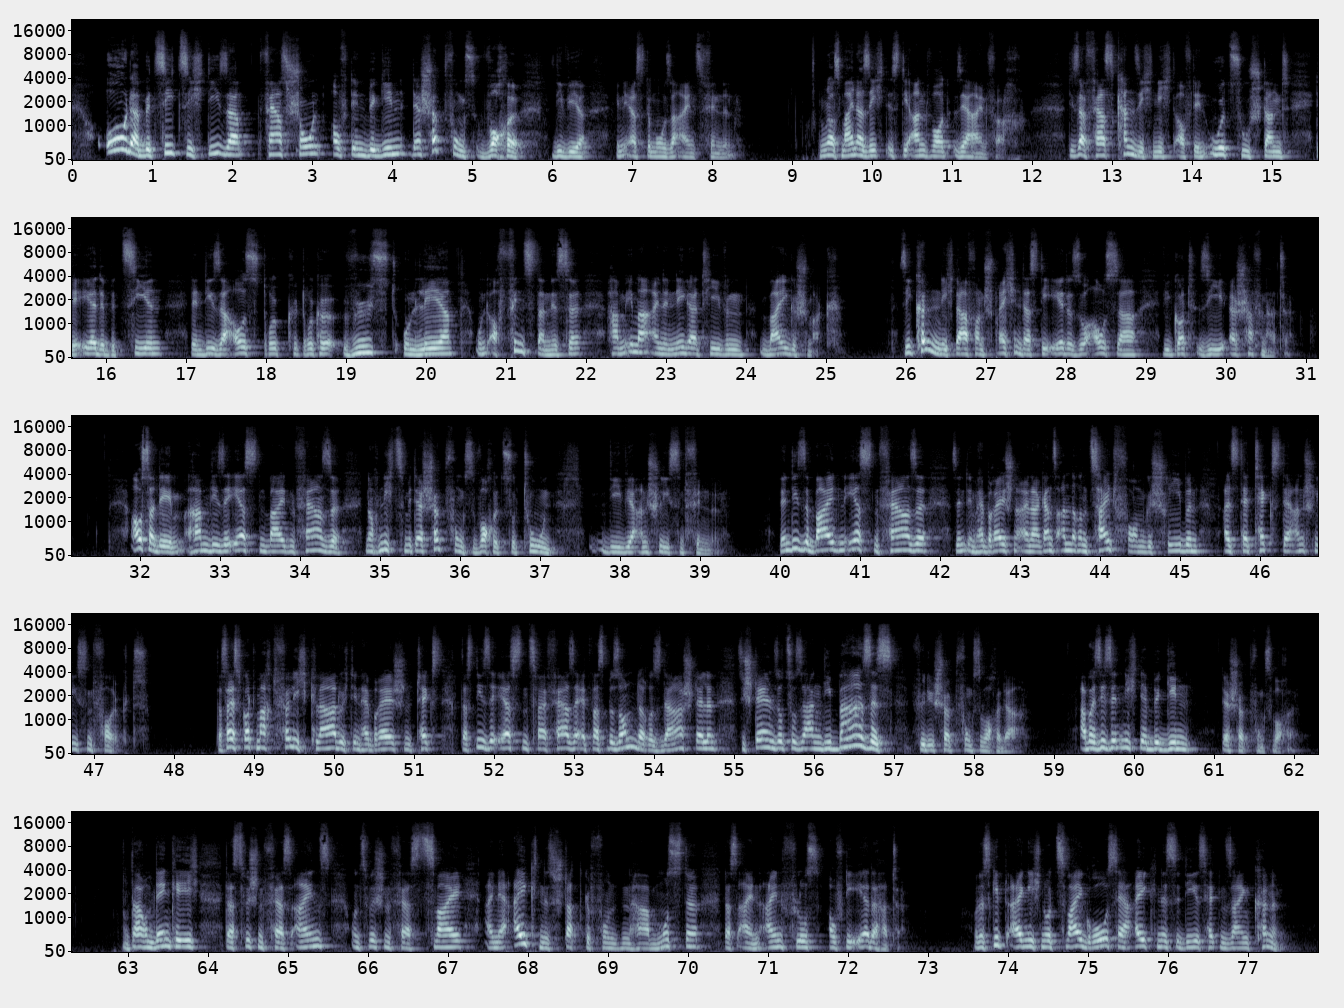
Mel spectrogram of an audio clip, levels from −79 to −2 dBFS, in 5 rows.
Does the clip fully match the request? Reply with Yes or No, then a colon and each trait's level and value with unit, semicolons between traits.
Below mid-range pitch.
No: medium, 165 Hz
